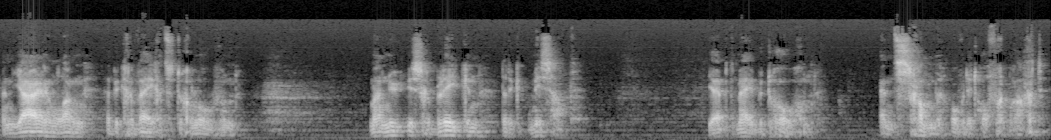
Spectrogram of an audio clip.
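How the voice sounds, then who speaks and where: A man's voice: a bass voice, expressive, slow pace, creaky, long pauses, heavily acted. An actor playing a grave, betrayed old king in a radio drama, solemn and wounded. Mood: wounded, solemn anger. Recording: slightly dull, roomy radio recording.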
